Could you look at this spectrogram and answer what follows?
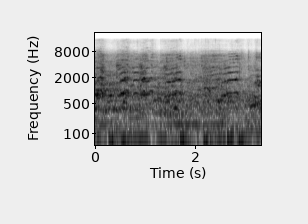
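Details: Laughing chicken (ayam ketawa) roosters crowing at a contest final in Indonesia: several birds overlap in rapid, stuttering, laugh-like crows with bright wavering harmonics, while people talk in the background.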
